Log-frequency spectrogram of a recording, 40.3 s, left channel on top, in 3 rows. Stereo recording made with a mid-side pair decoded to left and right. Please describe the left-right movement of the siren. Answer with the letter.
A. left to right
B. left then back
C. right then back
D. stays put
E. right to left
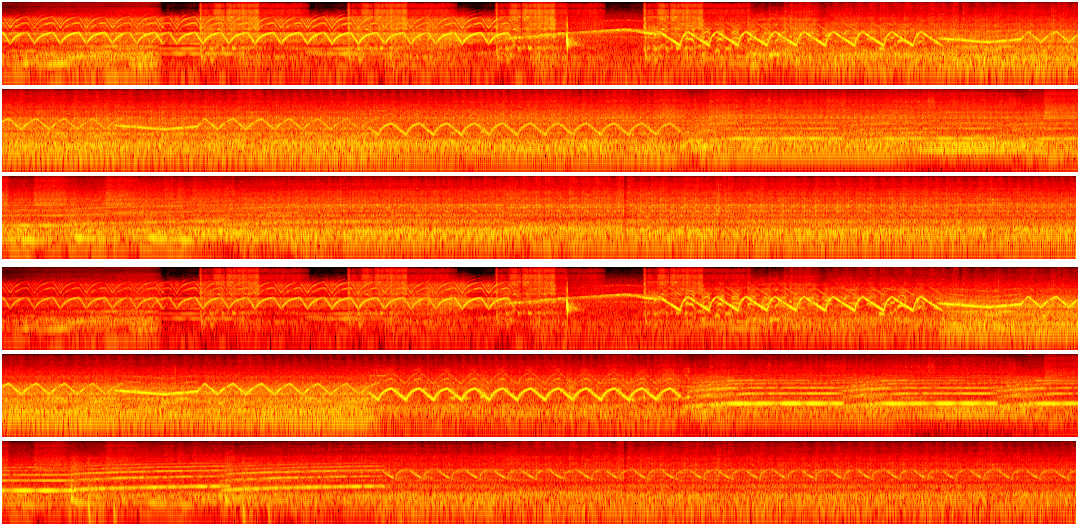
A.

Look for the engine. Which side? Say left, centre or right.
left.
